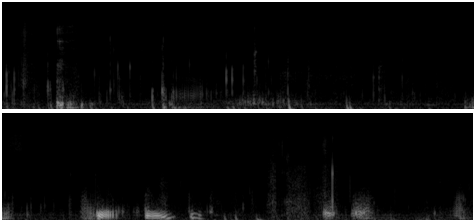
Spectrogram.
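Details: Calm, fairly quiet, intermittent low gurgling rumbles and squelches from the stomach, possibly from swallowed air, with quiet burps: borborygmi.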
